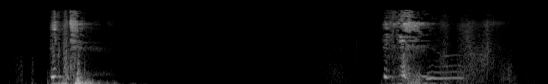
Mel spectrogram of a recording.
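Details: Two forceful, hissing sneezes a few seconds apart, the second trailing into a voiced sound; a morning sneezing fit that the person puts down to seasonal allergies acting up just before spring.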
